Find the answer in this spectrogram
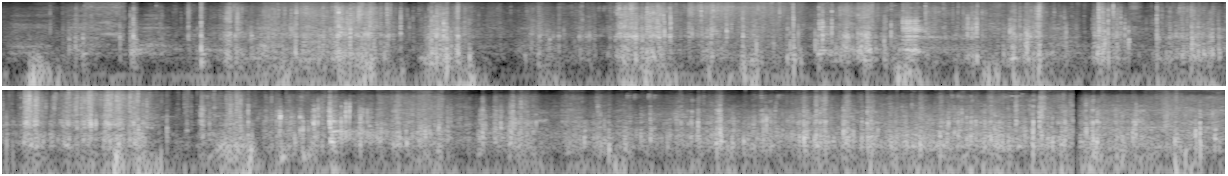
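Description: Mountain bike rolling down a loose, rocky trail: tyres crunching and clattering over stones, with constant irregular knocks and rattles from the bike.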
